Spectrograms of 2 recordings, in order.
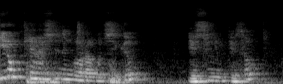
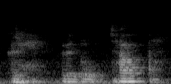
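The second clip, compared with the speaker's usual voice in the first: a hint of a father holding back tears, softer; mild tearful murmur over a sleeping son; 6 semitones lower, 8 dB quieter than usual. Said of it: "막 울면서". (잠든 아들 곁에서 울먹이듯 조용히)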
